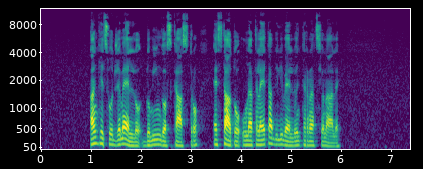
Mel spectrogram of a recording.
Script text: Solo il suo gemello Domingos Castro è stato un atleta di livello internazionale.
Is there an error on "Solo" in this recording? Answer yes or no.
yes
